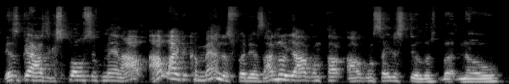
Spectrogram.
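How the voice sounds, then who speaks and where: A man's voice: high voice, expressive, quick pace. A man co-hosting a casual sports radio show, rambling with many fillers. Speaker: co-host.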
